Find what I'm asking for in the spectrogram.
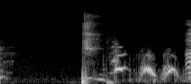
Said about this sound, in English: but back to this before I was rudely interrupted by my dog.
